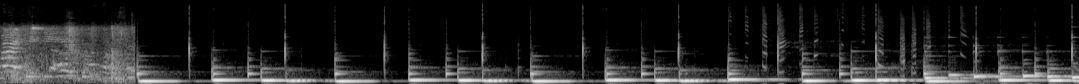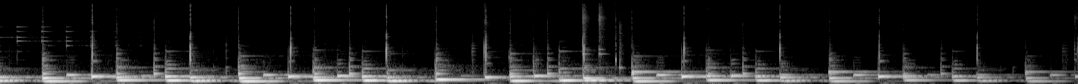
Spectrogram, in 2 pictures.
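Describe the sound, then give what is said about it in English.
An electronic school bell plays a long, steady melody of chiming tones, repeating its tune for about twenty seconds after a short burst of noise at the start. “All right, that's the bell, and we will see you.”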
